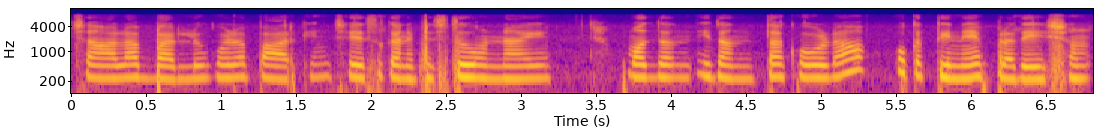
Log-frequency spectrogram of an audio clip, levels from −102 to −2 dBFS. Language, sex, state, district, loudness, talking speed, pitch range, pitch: Telugu, female, Andhra Pradesh, Visakhapatnam, -18 LUFS, 105 wpm, 235-255 Hz, 245 Hz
